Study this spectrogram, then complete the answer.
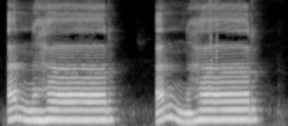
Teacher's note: Nun mati jelas, ha jelas dan tidak ada dengung.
